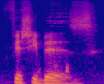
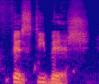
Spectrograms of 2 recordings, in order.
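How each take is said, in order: First: The sounds come out as fishy biz. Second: The sounds come out as fisty bish. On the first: The speaker calls it right. "If I slow down, it's fishy biz" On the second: The speaker calls it wrong. "It's not fisty bish"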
